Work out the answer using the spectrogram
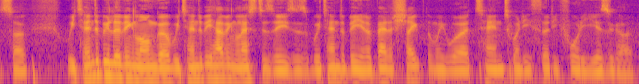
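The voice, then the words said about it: Slightly British accent. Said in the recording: “as you can tell by my accent, besides uh, living in a few countries, I have a bit of Britishness in me.”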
